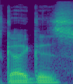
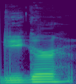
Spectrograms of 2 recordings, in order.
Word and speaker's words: Giger: It's pronounced Giger, I believe. H.R. Giger. Sorry, Giger. I was going to say, I think so too. I think it's Giger, yeah.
